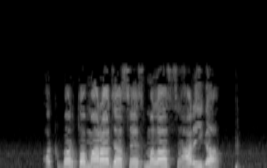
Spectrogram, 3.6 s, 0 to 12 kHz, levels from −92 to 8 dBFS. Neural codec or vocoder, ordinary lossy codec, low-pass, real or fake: none; MP3, 48 kbps; 7.2 kHz; real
